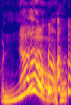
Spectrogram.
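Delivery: high mocking no; mocking the cohost's scared no; mock refusal. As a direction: imitate a nervous friend refusing. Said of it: "and you go".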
